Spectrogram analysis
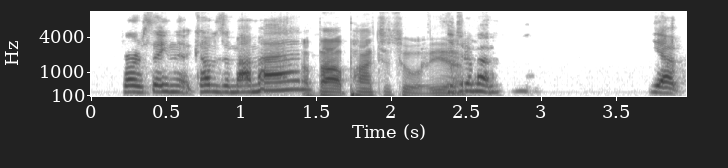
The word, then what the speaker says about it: Ponchatoula: And most people don't pronounce it right, but you can tell you're from there because you say it right. Mm-hmm. People like to say Pocahontas and everything else. I'm like Ponchatoula.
